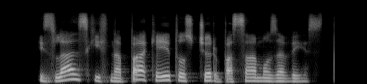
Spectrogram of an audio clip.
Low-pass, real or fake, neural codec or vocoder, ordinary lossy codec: none; fake; codec, 24 kHz, 0.9 kbps, WavTokenizer, large speech release; none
